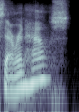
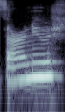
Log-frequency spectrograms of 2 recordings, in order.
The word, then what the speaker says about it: Seranoush: yeah, Okay, I Seranoush. was always saying it's Serenhouse.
